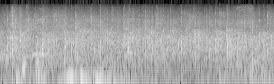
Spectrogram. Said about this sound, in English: So give yourselves a hand if you would, please.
